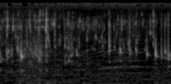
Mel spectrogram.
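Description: Champagne being poured into glasses for another round, a soft gurgle and fizz of liquid running steadily for a couple of seconds, with faint bubbly crackles and no voices.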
